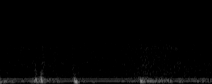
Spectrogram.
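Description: Faint low steady hum on the broadcast sound, with four soft low thumps spread through the two seconds.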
